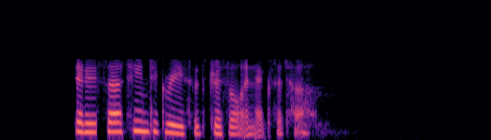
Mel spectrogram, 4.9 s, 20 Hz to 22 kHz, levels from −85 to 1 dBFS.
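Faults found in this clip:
Throughout: speech band-limited with nothing above 4 kHz, slightly rough and synthetic texture. iLBC codec, narrowband; sound fits the 13.33 kbps, 30 ms frame mode.

Brief held, buzzy vowel fills at 0.90–0.97 s before "thirteen degrees with drizzle", 2.51–2.56 s after it, and 4.19–4.25 s. Lost iLBC frames: decoder repeats last pitch cycle with noise.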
